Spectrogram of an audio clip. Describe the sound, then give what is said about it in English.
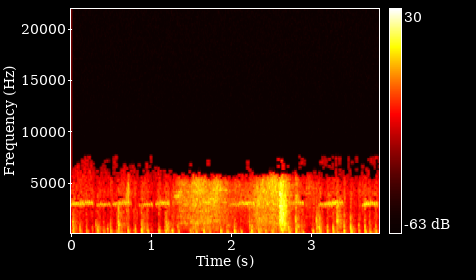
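Hooves clip-clop in a quick, steady rhythm, a horse trotting, loud, with a dense rush of noise around the beats. “What's that? A horse?”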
